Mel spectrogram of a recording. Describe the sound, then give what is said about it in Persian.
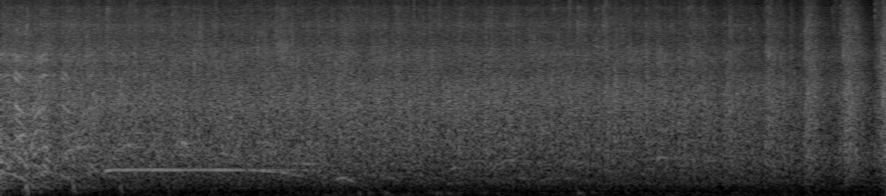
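An audience clapping hands, a dense, even patter of many claps that carries on softly throughout. “یاد امشب دست نزن یا دستی که میزنی، چون برای سلطان همه عالم داری دست میزنی، کم نزن.”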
